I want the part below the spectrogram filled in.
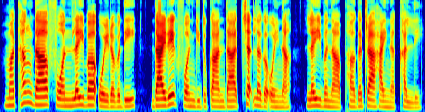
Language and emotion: Manipuri, neutral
